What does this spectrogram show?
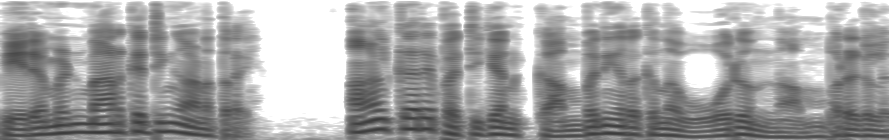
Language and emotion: Malayalam, disgusted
